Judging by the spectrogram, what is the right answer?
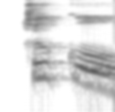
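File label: "cuku", Malay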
